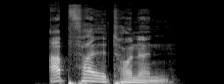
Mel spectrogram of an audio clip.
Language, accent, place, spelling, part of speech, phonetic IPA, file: German, Germany, Berlin, Abfalltonnen, noun, [ˈapfalˌtɔnən], De-Abfalltonnen.ogg
- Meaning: plural of Abfalltonne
